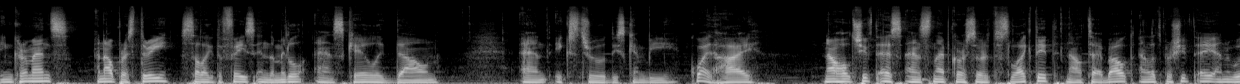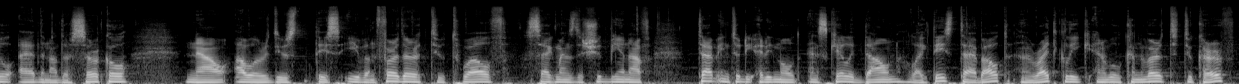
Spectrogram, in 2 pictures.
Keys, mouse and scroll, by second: 1.2 3, 1.8 click, 2.8 s, 4.5 click, 4.8 middle click, 5.1 scroll down 2, 5.4 e, 7.0 click, 7.2 middle click, 7.9 click, 7.9 g, 7.9 z, 8.5 shift+s, 10.5 Tab, 11.3 shift+a, 13.0 shift+middle click, 13.5 scroll up 2, 14.7 click, 18.7 Tab, 19.5 s, 21.4 click, 21.9 Tab, 22.6 right click.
